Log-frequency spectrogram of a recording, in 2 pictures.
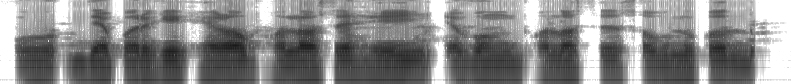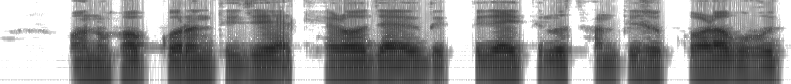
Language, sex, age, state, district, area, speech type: Odia, male, 18-30, Odisha, Mayurbhanj, rural, spontaneous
